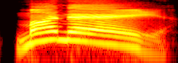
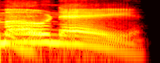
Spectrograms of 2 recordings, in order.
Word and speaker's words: Moné: Money. It's not Monet.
